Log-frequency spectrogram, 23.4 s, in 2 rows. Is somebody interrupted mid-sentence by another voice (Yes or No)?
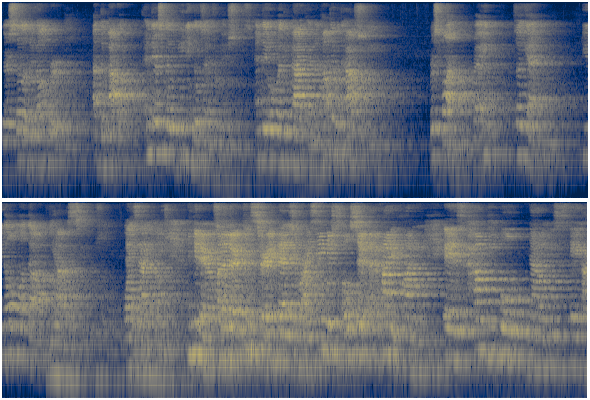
Yes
